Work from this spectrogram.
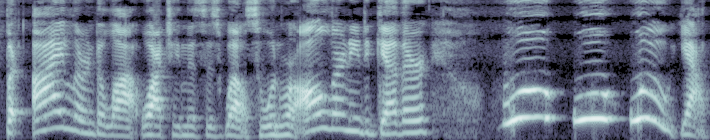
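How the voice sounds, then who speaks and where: A woman's voice: mid-range voice, a bit bright. A middle-aged American woman giving a casual, chatty video review with an enthusiastic, emphatic delivery. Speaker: homeschool mom reviewing educational resources.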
